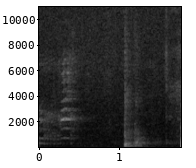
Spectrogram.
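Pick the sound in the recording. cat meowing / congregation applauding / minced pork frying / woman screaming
cat meowing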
